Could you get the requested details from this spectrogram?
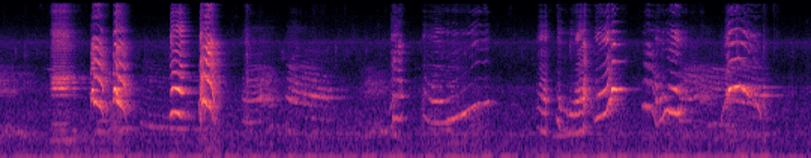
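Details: Talking pet parrot mimicking speech: clear, voice-like phrases of harmonic syllables, some sliding upward, others clipped and sharp, delivered in quick bursts with short pauses between, over a faint low hum.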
